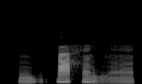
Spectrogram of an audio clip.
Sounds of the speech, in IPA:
ĩ˧ ji˧k͡pa˦hɛ̃˦˨ ɾi˨lɛ̃˨˦

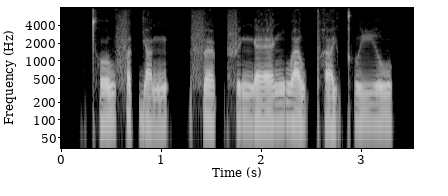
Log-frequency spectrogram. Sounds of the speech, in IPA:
t̪ʰo˨˧wfɐ˧t̚jɐ˨˧ŋ | fœː˨p̚fɪ˨ŋɛː˨˧ŋ wɐ˧w pʰɐ˧jkʷʰiː˥w

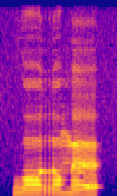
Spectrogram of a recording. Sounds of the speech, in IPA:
wɔ rɔmœ

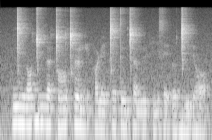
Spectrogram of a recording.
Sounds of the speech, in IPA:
ŋ͡ǀĩðɔɡ͡ǀy ðœǀɔ̃ǀʰœ̃mʲe hɔɳeǀe tĩǀʰœmy hise ʔɵ ɡ͡ǀĩrʲɔ

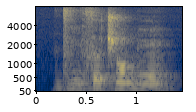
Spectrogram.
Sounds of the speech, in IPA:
d͡zĩ sət͡ʃɔ̃ n̪ẽ

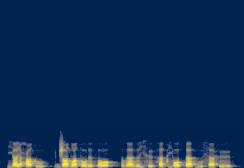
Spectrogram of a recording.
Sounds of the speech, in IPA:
ja˦˨i̯ħɑ˦tu˦ | d͡ʒə˦i̯dˤa˦tɔ˨ ɾə˦θɔ˦ | ða˨ðə˨i̯ xø˨ha˦˨t jɔ˦θa˦ ɓu˦ sa˨xø˨

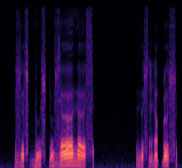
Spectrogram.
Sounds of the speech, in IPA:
zˤœsˤɡ͡bo̤sˤ ɗo̤zˤəː ðˤɛsˤ | ðˤɵsˤrœɓɵsˤ

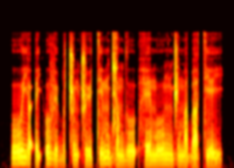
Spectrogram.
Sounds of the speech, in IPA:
uːjœʔej ʔuvy bəʈ͡ʂyŋʈ͡ʂy tʲəm d͡ʑɔnduːʔhe muːŋ nd͡ʒimaɓa tʲej

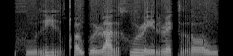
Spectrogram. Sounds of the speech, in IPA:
xu˩ri˥rqʼu˩ʔʊ˩ ɭa˧rxu˥ɭe˩rɭɛ˧k rɔ˧w

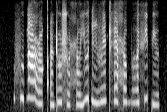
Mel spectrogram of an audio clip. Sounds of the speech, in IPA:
fu˦ɓã˦ʕu˨ qʼĩ˨ʈu˧ʂu˨ ħo˨jɯ˦ ɗi˧ve˦ ʈʰɛ˧ħo˧bʱʌ˧fʲe˦ pʲɯ˧

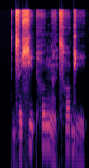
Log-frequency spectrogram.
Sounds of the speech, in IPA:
d͡zə˧ɕi˦ʔho˦ ŋã˨˩t͡sʰɔ˦ɡi˨˩

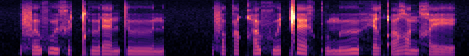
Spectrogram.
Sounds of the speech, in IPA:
fəxʷɨːxʉ ǃʰɯːɾɛːntɯːn | fɔkɔqʰɨ xʷeǁɛːx kʷʼɨmɯː helʲqʼɯʁɔn χe

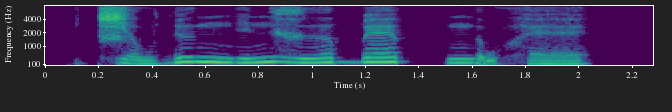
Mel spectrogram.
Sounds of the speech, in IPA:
t͡ɕə˧˩wɗɨ˧ ŋi˨˦nɣɨ˨˦ə̯ɓɛ˦˥p̚ | ŋə̰˧˨whɛ˧˩˨

